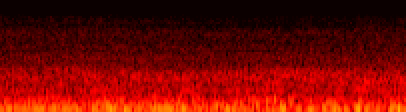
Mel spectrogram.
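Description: Duramax diesel truck engine running with a low, steady rumble, heard from inside the cab.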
